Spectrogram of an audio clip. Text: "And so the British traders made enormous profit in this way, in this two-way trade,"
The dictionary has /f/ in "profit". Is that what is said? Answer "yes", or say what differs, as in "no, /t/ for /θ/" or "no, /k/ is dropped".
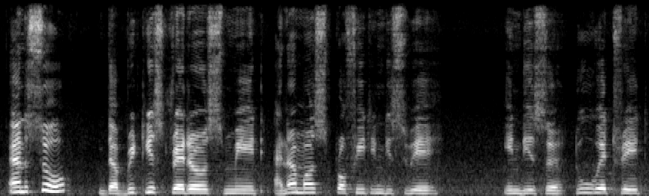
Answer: yes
